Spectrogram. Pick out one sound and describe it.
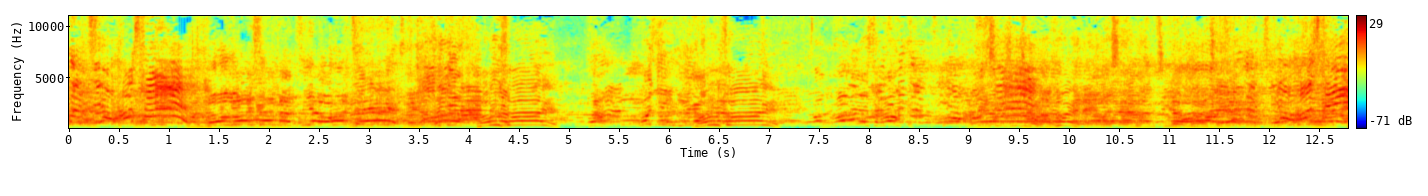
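A middle-aged man shouts angrily nearby.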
